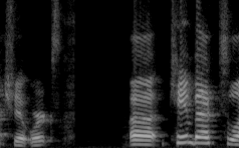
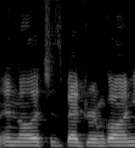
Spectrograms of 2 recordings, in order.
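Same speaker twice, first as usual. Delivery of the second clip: ordinary delivery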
